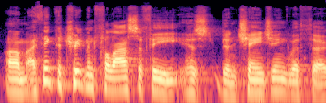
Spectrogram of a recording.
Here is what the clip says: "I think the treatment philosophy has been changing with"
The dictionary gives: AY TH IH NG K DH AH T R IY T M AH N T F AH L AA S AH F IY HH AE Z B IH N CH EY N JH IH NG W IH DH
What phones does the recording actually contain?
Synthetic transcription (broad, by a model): AY TH IH NG K DH AH T R IY T M AH N T F AH L AA S AH F IY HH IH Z B IH N CH EY N JH IH NG W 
